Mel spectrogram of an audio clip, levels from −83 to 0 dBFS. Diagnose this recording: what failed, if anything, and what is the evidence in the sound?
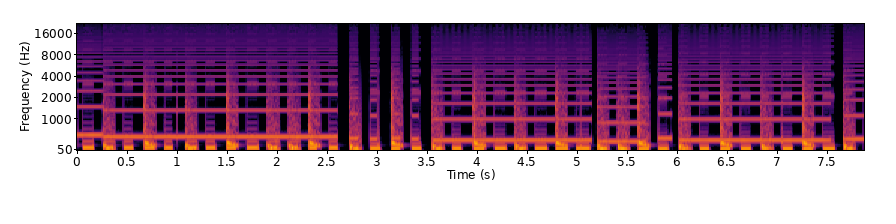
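Overlapping chunks at the buffer stage: a 7.07 ms segment replays at each 1-second join, giving clicks at 1.00, 2.01, 3.01, 4.02, 5.03, 6.03 and 7.04 s. These show as waveform discontinuities and thin vertical spectrogram lines.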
